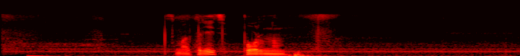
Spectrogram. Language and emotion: Russian, neutral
